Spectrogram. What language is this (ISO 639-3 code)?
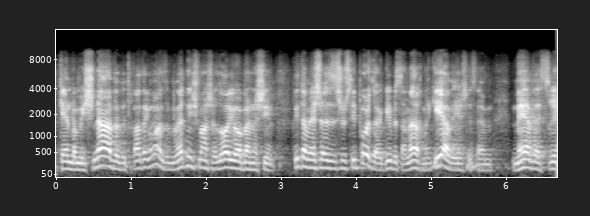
heb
